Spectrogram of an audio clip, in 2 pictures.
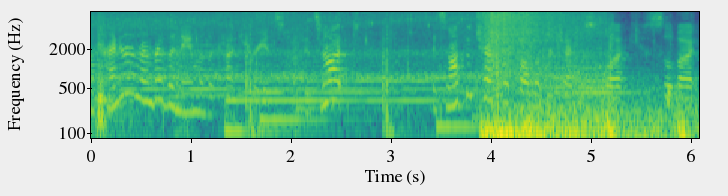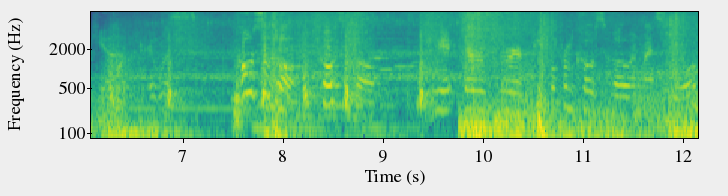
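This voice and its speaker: A woman in her thirties from Canada, chatting casually with her stream viewers in a rambling way, full of fillers. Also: mid-range voice. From Canada (Alberta). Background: loud background music.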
